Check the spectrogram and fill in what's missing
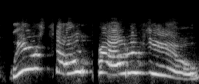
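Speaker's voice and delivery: high, drawn-out gushing praise; proud cheering. Acted. Loyal fans answering the outraged crowd, gushing proud cheer. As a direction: cheer like his biggest fan.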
